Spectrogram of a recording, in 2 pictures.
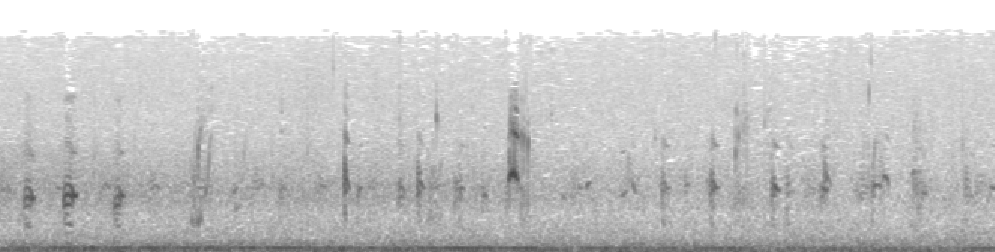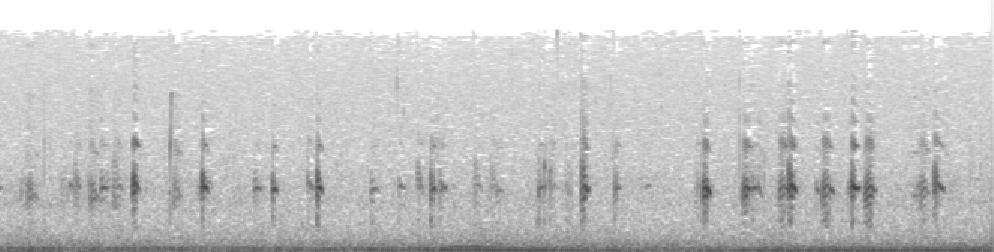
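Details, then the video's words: Toads calling in a dense chorus: many short, mid-pitched croaking notes overlap and repeat irregularly throughout, with a steady low rumble underneath. "Song of the Toads"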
